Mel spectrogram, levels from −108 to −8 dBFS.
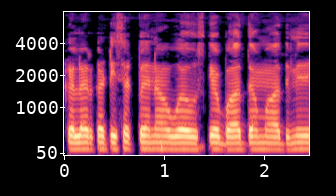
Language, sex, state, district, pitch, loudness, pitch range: Hindi, male, Bihar, Jahanabad, 135 Hz, -17 LUFS, 130-135 Hz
